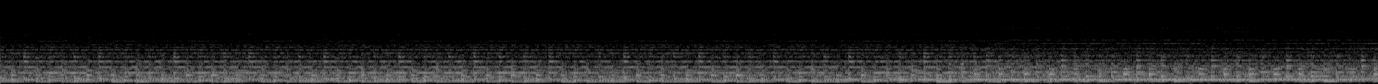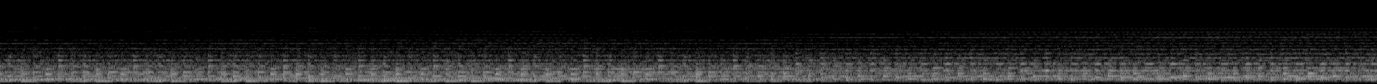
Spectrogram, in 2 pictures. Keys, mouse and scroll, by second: 14.6 z, 16.9 ctrl+c, 17.1 ctrl+r, 20.7 Escape, 26.8 ctrl+c, 27.3 ctrl+v.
